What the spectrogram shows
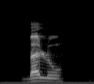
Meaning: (noun) 1. bundle, package 2. fool, nitwit; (adjective) 1. silly 2. regrettable
- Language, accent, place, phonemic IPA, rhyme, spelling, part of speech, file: French, France, Lyon, /ba.lo/, -o, ballot, noun / adjective, LL-Q150 (fra)-ballot.wav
